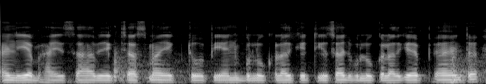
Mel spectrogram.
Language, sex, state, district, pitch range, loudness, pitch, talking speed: Hindi, male, Himachal Pradesh, Shimla, 100-105 Hz, -16 LUFS, 100 Hz, 220 wpm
